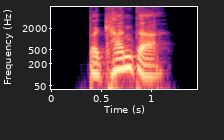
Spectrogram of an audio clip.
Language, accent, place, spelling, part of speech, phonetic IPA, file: German, Germany, Berlin, Bekannter, noun, [bəˈkantɐ], De-Bekannter.ogg
- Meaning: 1. acquaintance, friend (male or of unspecified gender) 2. inflection of Bekannte: strong genitive/dative singular 3. inflection of Bekannte: strong genitive plural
